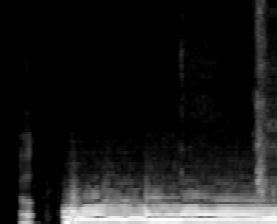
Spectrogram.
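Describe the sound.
A brief sputter, then a loud, long, buzzy fart noise made into a microphone, holding one low, steady pitch like a trombone note for about two seconds before cutting off.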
